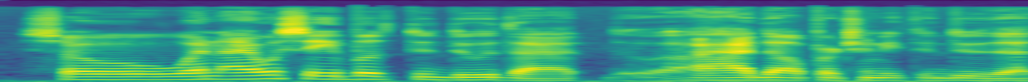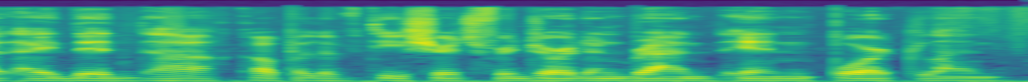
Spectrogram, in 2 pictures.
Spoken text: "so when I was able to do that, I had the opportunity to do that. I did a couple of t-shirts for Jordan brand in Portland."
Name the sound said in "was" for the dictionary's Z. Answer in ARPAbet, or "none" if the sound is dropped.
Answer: S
